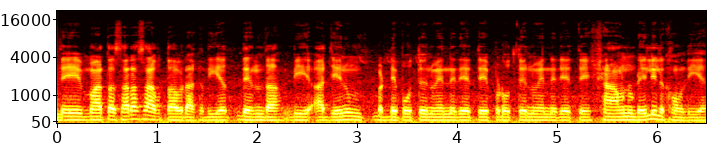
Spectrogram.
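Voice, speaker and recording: The man's medium-pitched voice stays monotone and flat amid noticeable background noise. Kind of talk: interview answer.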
